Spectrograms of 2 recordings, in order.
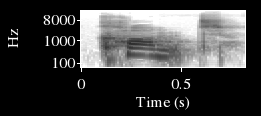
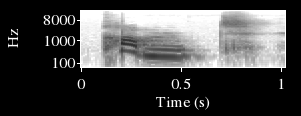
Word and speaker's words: kommt: Kommt. Kommt. Again, very nice hard t.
